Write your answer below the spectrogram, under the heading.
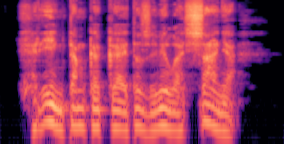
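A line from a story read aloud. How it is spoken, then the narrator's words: Whispered reply. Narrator (Russian): Так же шепотом ответил Данил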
